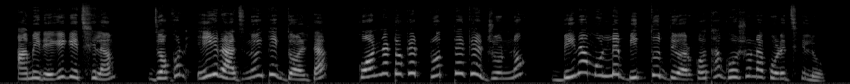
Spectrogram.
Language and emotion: Bengali, angry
